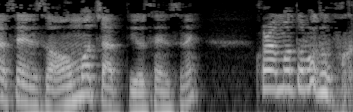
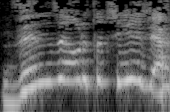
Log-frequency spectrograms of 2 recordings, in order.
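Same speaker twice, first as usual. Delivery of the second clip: high-pitched comic protest; mock outraged surprise; 10 semitones higher than usual. Comic reacting to the photo shown by partner, mock outrage. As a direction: protest in hammed-up disbelief.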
